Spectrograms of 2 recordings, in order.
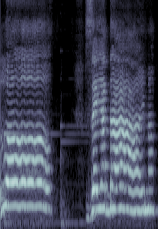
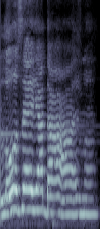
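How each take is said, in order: First: There is a pause after the first word. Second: It is said in one breath, without pausing. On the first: The speaker calls it wrong. "Eu não posso falar assim, ó. ... Não pode" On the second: The speaker calls it right. "Tem que dizer lozeia daima"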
